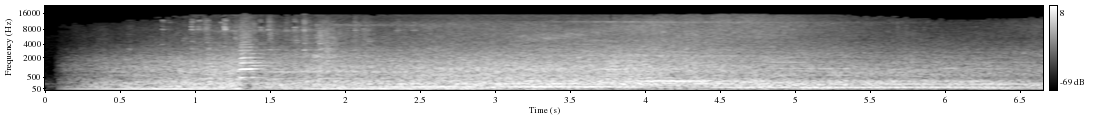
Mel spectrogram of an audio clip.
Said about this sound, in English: Home sweet home reads the sticker on the minibus taxi's back windscreen as it speeds through a red traffic light in the Johannesburg city centre.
